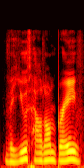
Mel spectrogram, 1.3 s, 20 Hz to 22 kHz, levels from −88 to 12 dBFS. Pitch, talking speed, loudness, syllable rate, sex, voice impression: 145 Hz, 235 wpm, -15 LUFS, 6.0 syllables/s, male, masculine, adult-like, weak, slightly bright, fluent, slightly intellectual, slightly friendly, unique, modest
